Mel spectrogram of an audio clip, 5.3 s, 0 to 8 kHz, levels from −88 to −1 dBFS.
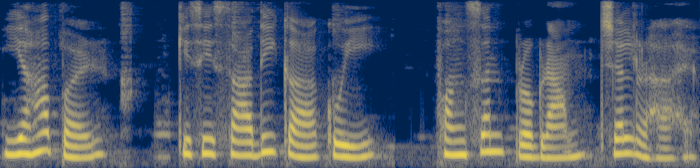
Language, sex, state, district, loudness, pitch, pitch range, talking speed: Hindi, female, Bihar, West Champaran, -16 LUFS, 235 Hz, 205-260 Hz, 125 wpm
